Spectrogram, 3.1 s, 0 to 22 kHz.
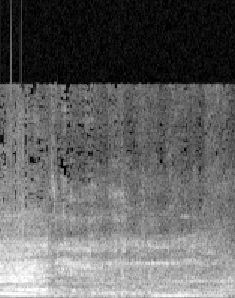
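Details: Crossbred farm bulls at Ambari market in Parbatipur, Dinajpur, Bangladesh, on 2 January 2024: a short lowing moo at the start, then a second level moo about two seconds in, amid buyers bargaining over prices.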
